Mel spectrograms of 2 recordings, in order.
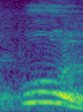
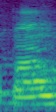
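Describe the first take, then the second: First: "পুল" with a rounded oo vowel; correct reading. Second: "পাল" with an open aa vowel; mistaken reading. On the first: Teacher shows learners the exception word, "পুল" with oo. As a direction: say "পুল" as English pull, with oo. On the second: Teacher warns learners against this reading, "পাল" with aa. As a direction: misread pull as "পাল", with aa. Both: Shown as a demonstration. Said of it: "এইটো কিন্তু পাল বুলি নহয়".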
